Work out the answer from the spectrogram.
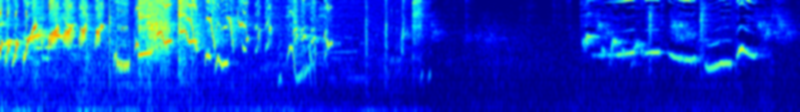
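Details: White-rumped shama, female calling to stimulate the male to sing; a dense noisy burst of chirps and whistles fades to silence, followed by a clear falling and rising whistled phrase.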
